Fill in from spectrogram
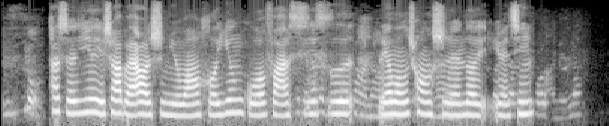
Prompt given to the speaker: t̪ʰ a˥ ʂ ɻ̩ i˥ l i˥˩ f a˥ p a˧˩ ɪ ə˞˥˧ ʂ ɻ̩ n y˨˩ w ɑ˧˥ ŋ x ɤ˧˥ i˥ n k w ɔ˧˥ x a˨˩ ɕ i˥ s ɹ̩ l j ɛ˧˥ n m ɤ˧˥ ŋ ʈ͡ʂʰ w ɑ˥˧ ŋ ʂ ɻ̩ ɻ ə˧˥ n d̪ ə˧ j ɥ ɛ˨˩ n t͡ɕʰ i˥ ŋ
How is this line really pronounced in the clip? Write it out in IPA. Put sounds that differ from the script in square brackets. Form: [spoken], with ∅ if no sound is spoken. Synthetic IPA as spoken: t̪ʰ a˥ ʂ ɻ̩ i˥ l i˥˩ [ʂ] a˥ p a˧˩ ɪ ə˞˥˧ ʂ ɻ̩ n y˨˩ w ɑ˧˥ ŋ x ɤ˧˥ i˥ [ŋ] k w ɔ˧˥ [f] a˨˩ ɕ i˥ s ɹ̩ l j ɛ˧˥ n m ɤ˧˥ ŋ ʈ͡ʂʰ w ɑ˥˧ ŋ ʂ ɻ̩ ɻ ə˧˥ n d̪ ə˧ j ɥ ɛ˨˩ n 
